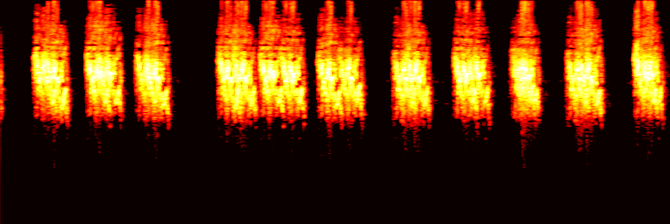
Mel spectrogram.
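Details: House sparrow song from a group of birds: a series of loud, buzzy chirps in two runs separated by a short pause, a pair of chirps run close together in the middle.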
